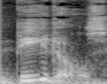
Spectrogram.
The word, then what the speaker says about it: Beatles: Think of what would have happened if the Beatles had insisted on having their name pronounced Beatles with their Liverpudlian accent.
